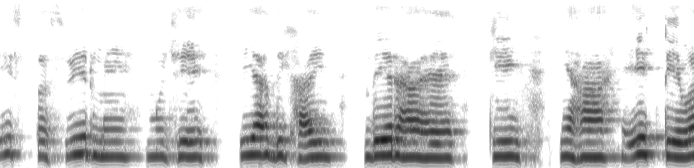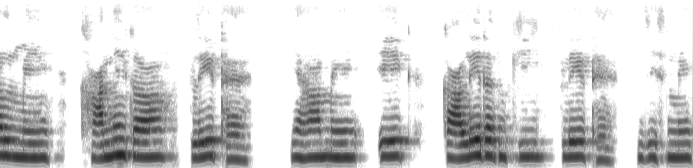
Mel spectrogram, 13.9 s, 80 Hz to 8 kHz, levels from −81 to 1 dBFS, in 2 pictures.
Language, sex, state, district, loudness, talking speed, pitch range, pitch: Hindi, female, Chhattisgarh, Balrampur, -20 LUFS, 120 wpm, 210-225 Hz, 220 Hz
